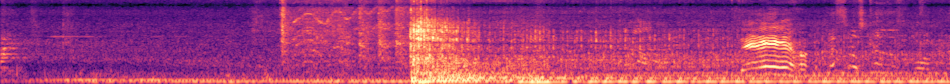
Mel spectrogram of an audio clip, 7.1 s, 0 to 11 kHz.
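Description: A 2018 Dodge Charger Hemi V8 with straight pipe exhaust fires up and settles into a loud, rumbling idle, with voices talking nearby over the engine.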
